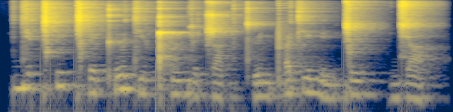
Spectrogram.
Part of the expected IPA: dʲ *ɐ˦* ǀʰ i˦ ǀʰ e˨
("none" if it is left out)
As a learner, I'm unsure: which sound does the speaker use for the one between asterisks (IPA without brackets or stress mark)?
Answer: ɐ˦˨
